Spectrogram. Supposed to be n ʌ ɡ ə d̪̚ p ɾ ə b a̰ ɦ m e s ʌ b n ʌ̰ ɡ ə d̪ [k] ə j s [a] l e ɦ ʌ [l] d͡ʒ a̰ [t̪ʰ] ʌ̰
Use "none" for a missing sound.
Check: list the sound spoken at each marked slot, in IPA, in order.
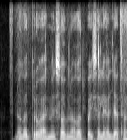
p, a, l, t̪ʰ

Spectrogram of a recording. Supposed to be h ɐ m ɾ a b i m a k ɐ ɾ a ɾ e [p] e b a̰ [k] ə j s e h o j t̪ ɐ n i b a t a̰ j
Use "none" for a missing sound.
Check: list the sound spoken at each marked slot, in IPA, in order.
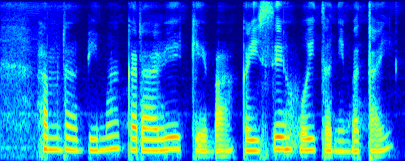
k, k

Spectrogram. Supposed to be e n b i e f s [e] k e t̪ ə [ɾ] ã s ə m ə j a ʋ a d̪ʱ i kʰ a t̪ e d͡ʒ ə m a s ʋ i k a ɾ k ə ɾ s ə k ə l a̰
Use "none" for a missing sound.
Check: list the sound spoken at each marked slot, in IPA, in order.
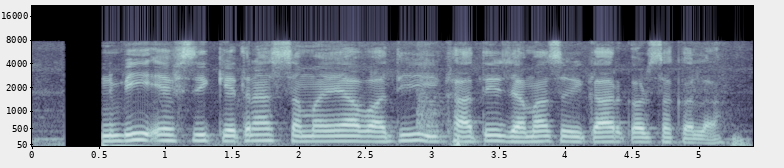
i, ɾ

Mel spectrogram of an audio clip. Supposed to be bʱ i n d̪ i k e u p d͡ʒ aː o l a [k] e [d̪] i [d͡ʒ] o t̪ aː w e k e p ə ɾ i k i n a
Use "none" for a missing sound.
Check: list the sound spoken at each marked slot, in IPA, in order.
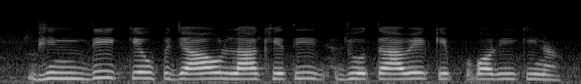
kʰ, t̪, d͡ʒ

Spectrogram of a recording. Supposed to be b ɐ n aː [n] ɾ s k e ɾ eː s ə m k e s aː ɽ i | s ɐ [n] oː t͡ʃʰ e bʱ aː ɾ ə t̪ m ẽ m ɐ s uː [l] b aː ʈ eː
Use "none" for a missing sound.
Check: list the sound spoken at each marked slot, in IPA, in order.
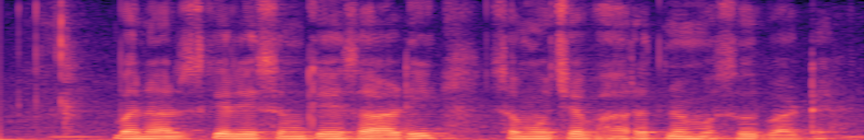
none, m, ɾ

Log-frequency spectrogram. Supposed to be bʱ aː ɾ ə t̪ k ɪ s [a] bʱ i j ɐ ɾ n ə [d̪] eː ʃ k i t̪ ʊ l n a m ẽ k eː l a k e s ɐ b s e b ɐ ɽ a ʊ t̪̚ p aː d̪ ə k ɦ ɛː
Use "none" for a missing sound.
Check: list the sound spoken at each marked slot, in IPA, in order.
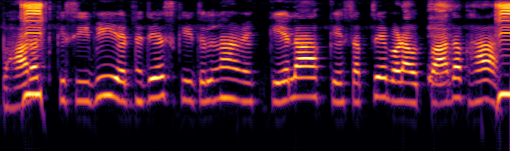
i, d̪

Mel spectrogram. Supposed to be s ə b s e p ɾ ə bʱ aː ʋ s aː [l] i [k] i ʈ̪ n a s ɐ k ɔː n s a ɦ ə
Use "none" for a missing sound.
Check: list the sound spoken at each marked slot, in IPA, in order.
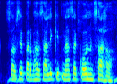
l, k

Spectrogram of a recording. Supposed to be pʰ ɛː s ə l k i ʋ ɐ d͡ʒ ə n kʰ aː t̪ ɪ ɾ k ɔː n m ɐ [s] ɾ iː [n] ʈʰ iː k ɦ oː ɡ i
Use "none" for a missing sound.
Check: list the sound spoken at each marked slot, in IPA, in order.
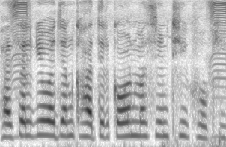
s, n

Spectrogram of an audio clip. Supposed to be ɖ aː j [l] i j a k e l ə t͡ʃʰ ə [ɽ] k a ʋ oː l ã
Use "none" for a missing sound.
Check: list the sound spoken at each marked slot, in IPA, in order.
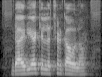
ɾ, ɽ

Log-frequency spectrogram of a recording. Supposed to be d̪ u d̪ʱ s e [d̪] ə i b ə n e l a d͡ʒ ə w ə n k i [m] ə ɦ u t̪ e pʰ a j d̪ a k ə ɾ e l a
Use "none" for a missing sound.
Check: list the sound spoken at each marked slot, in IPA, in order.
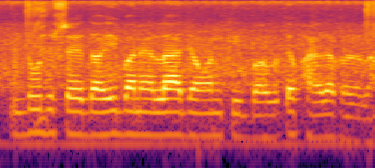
d̪, b

